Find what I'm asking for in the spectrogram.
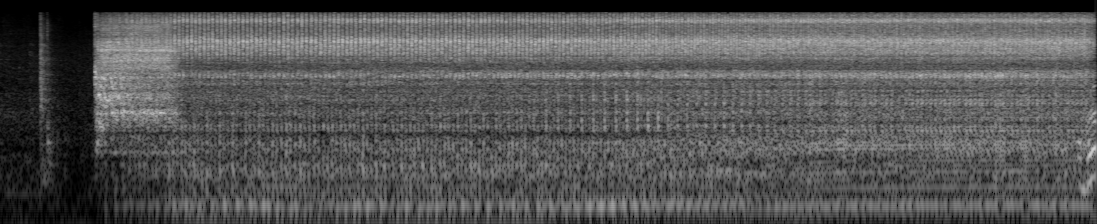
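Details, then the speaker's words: Quantum RS two-stroke scooter at idle, mixture screw opened too far with the throttle stop left untouched: buzzy, uneven idle with a ragged beat about four per second; too much air, running lean. "za dużo powietrza o odkręciłem teraz żeby było dużo powietrza"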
